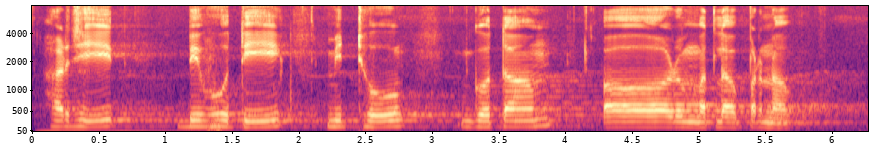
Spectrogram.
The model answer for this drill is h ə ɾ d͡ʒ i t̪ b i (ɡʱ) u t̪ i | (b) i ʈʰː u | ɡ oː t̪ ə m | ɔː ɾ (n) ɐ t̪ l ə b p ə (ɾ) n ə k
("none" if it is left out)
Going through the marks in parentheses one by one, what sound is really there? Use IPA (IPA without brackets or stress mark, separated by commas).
bʱ, m, m, ɾ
